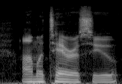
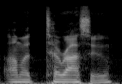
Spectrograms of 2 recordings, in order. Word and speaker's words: Amaterasu: You play as a wolf, which you pointed out, a wolf goddess, the goddess of the sun, Amaterasu, or Amaterasu, I think is how you pronounce it.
